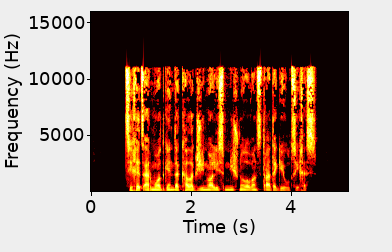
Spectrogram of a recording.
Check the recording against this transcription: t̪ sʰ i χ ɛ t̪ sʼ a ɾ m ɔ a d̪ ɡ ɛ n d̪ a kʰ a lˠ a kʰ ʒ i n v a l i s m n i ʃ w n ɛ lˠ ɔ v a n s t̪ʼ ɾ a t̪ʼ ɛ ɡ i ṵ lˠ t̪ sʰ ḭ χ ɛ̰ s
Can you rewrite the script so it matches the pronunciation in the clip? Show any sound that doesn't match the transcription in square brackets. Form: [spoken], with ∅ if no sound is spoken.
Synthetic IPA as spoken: t̪ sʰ i χ ɛ t̪ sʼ a ɾ m ɔ a d̪ ɡ ɛ n d̪ a kʰ a lˠ a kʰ ʒ i n v a l i s m n i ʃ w n ɛ lˠ ɔ v a n s t̪ʼ ɾ a t̪ʼ ɛ ɡ i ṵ lˠ t̪ sʰ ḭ χ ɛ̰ s

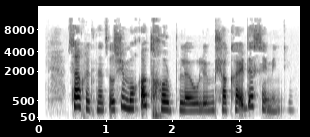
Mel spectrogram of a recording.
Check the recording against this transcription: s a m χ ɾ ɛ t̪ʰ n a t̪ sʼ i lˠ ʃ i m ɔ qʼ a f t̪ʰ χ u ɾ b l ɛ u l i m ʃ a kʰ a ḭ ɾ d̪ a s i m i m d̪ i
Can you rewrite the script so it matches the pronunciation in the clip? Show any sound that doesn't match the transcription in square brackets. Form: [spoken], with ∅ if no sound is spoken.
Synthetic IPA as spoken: s a m χ ɾ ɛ t̪ʰ n a t̪ sʼ i lˠ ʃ i m ɔ qʼ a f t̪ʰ χ [ɔ] ɾ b l ɛ u l i m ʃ a kʰ a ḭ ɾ d̪ a s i m i [n] d̪ i

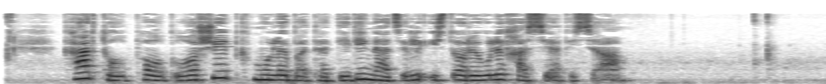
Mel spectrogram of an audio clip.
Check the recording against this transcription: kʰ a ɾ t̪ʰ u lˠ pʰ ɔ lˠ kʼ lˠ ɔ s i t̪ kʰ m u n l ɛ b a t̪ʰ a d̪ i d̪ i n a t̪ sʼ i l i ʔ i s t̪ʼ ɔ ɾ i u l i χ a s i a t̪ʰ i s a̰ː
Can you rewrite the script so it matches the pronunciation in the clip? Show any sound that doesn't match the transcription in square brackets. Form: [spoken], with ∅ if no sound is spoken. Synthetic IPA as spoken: kʰ a ɾ t̪ʰ u lˠ pʰ ɔ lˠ kʼ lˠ ɔ [ʃ] i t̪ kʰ m u [∅] l ɛ b a t̪ʰ a d̪ i d̪ i n a t̪ sʼ i l i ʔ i s t̪ʼ ɔ ɾ i u l i χ a s i a t̪ʰ i s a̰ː

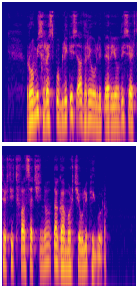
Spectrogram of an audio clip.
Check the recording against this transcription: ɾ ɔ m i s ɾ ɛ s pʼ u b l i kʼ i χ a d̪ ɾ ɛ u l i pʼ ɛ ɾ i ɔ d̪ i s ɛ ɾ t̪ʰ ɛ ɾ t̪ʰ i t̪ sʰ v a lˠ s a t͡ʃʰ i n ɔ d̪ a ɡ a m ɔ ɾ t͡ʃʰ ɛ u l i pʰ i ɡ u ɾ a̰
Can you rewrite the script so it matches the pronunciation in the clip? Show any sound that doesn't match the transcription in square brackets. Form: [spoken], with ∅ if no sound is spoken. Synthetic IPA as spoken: ɾ ɔ m i s ɾ ɛ s pʼ u b l i kʼ i [s] a d̪ ɾ ɛ u l i pʼ ɛ ɾ i ɔ d̪ i s ɛ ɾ t̪ʰ ɛ ɾ t̪ʰ i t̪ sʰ v a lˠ s a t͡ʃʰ i n ɔ d̪ a ɡ a m ɔ ɾ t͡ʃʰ ɛ u l i pʰ i ɡ u ɾ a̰

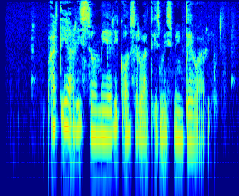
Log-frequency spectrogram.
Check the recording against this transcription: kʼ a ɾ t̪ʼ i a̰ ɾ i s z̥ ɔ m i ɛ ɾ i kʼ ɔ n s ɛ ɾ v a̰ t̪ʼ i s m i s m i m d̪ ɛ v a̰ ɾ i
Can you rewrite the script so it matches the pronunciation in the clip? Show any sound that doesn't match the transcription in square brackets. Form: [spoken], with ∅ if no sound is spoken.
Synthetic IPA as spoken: [pʼ] a ɾ t̪ʼ i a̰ ɾ i s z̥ ɔ m i ɛ ɾ i kʼ ɔ n s ɛ ɾ v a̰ t̪ʼ i [z] m i s m i m d̪ ɛ v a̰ ɾ i

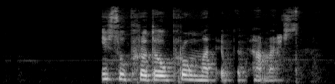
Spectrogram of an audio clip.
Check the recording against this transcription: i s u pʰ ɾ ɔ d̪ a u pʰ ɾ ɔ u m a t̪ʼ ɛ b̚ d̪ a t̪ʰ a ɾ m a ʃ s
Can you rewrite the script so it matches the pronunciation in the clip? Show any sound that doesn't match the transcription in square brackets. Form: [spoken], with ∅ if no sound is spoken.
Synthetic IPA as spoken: i s u pʰ ɾ ɔ d̪ a u pʰ ɾ ɔ u m a t̪ʼ ɛ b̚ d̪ a t̪ʰ a [∅] m a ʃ s

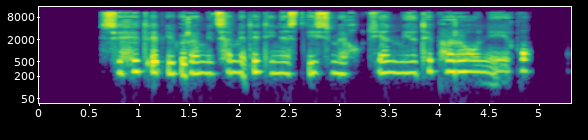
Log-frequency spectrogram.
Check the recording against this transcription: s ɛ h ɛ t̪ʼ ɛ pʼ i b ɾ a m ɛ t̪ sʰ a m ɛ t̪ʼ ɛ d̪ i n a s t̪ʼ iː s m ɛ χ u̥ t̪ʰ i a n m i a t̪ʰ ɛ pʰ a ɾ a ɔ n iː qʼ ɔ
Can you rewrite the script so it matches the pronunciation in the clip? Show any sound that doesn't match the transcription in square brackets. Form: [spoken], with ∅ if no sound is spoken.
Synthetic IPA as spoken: s ɛ h ɛ t̪ʼ ɛ pʼ i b ɾ a m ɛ t̪ sʰ a m ɛ t̪ʼ ɛ d̪ i n a s t̪ʼ iː s m ɛ χ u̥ t̪ʰ i a n m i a t̪ʰ ɛ pʰ a ɾ a ɔ n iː qʼ ɔ

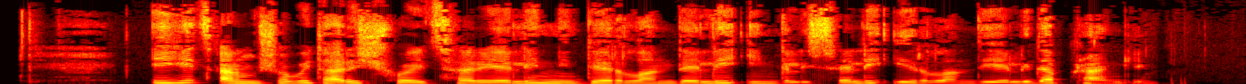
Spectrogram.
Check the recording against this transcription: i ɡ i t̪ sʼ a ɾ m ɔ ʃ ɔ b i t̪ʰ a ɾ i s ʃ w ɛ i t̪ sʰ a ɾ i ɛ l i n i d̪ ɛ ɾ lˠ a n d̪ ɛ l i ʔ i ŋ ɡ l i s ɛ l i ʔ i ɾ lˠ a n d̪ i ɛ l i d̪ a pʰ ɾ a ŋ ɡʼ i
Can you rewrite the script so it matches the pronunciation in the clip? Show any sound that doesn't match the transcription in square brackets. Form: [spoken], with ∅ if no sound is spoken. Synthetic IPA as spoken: i ɡ i t̪ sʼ a ɾ m ɔ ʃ ɔ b i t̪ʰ a ɾ i s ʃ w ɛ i t̪ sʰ a ɾ i ɛ l i n i d̪ ɛ ɾ lˠ a n d̪ ɛ l i ʔ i ŋ ɡ l i s ɛ l i ʔ i ɾ lˠ a n d̪ i ɛ l i d̪ a pʰ ɾ a ŋ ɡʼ i

